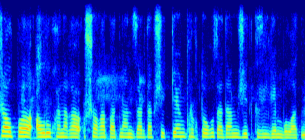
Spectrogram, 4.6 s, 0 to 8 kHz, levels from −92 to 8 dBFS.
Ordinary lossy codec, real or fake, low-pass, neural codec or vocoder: Opus, 16 kbps; real; 7.2 kHz; none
